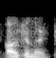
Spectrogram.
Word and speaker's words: Ajahnae: Ajane, A-J-A-H-N-A-E. – Okay. A-J-A-H-N-A-E, Ajane, got it.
